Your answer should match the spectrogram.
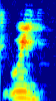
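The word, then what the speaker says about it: huit: not set set wait in french language when you have an h in the beginning like i told you you do not pronounce it in french it is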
